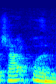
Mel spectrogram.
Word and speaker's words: chaplain: tell me what a chaplain does? Hi, Casey. Hey, a lot of people get us confused with the actor Charlie Chaplin. It's spelled differently, of course. It's got an extra A in there, CHAPLAIN.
